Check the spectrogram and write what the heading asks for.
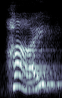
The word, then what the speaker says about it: hai: start it in indonesian hai is also pronounced as high but the way you write it is with a and i hi and dia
